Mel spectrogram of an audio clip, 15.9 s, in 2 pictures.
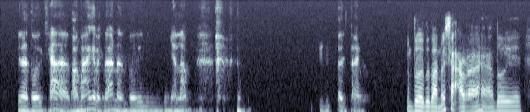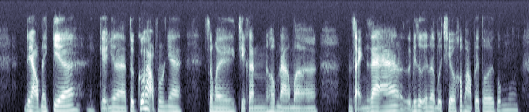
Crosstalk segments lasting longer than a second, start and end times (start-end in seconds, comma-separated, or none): none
